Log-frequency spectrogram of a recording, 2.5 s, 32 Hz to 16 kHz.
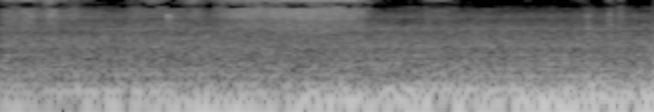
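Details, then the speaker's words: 2016 Toyota Camry on test drive after replacing the damaged electric power steering damper: only steady low road rumble, no clunks or knocks from the column; steering now quiet and normal. "and as you can see the sound has gone away no more of this noise see that and that is the issue of the stainway dumper that was damaged a lot"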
